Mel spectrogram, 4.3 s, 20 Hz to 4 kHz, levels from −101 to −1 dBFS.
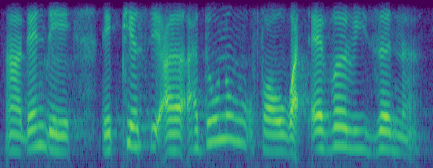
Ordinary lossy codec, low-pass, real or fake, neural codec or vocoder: Opus, 24 kbps; 3.6 kHz; fake; codec, 16 kHz, 16 kbps, FunCodec, trained on Chinese and English, 50 frames a second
